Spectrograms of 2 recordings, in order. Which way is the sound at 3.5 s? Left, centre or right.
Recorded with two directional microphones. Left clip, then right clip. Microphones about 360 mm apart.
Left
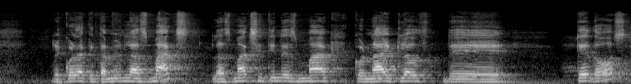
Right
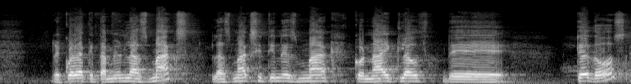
Right.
